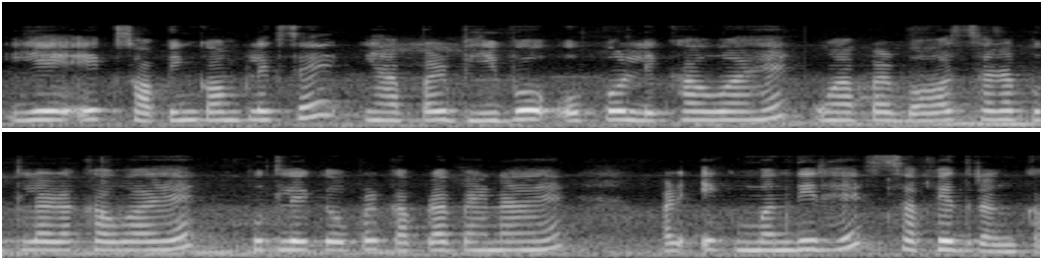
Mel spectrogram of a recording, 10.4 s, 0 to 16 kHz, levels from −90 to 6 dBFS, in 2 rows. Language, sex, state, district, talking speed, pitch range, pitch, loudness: Hindi, female, Uttar Pradesh, Jalaun, 190 wpm, 235-255 Hz, 245 Hz, -18 LUFS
